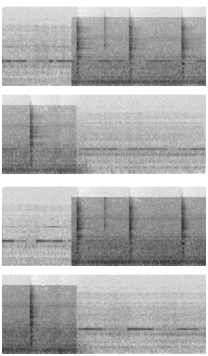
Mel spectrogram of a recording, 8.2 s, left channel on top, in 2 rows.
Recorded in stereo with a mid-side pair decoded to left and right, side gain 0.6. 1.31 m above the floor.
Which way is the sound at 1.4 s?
35° right.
